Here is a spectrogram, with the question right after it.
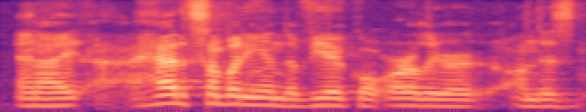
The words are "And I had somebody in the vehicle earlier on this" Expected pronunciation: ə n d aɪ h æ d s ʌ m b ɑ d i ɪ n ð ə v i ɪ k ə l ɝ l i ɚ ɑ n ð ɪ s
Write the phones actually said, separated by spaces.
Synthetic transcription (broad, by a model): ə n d aɪ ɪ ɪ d s ʌ m b ɑ d i ɪ n ð ə v i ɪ k l ɝ l i ɚ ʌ n ð ɪ s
